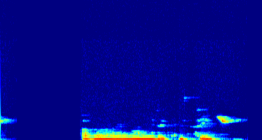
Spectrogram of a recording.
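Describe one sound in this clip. A woman speaks calmly and close to a microphone, in short bursts.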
